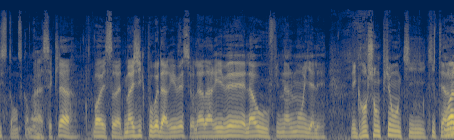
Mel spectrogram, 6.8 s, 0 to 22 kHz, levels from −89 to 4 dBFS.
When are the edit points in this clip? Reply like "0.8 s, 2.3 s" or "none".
none

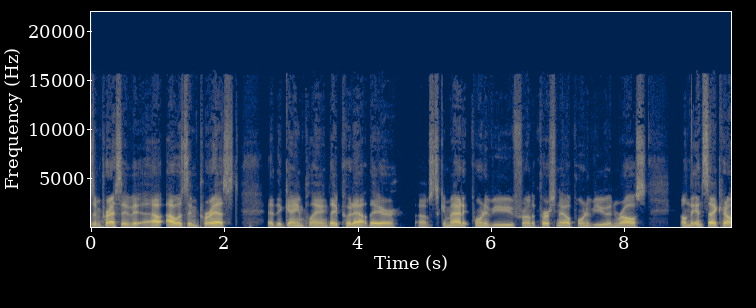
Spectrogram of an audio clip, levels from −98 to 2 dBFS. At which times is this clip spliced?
3.6 s, 5.1 s, 6.6 s

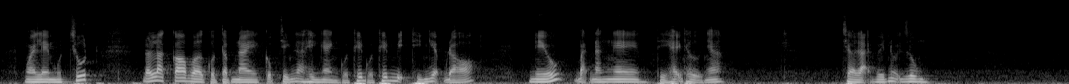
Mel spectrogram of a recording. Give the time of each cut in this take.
3.7 s, 6.8 s

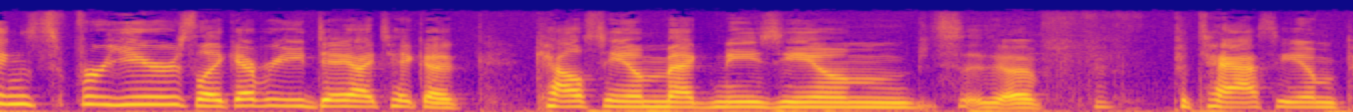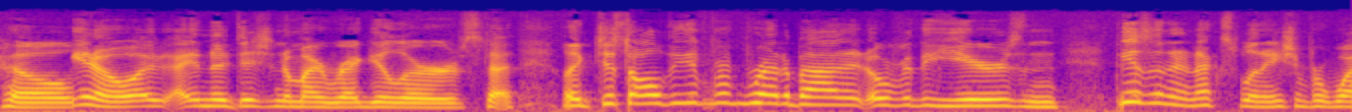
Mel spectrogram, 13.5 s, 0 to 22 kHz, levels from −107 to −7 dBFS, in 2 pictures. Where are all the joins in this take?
7.1 s, 12.4 s

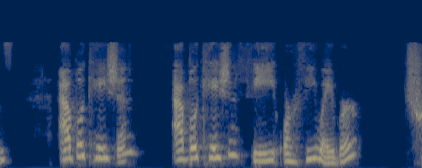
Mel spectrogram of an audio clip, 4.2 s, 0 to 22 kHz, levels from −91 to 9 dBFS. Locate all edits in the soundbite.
none

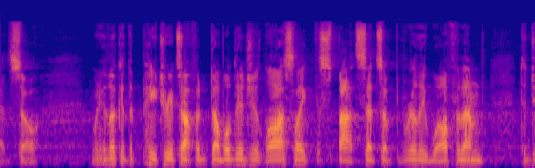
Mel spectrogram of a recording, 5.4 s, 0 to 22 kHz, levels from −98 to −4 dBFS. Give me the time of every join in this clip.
3.1 s

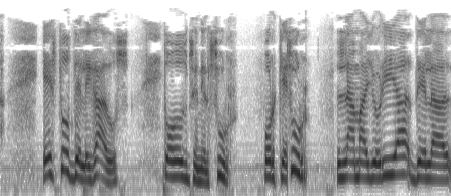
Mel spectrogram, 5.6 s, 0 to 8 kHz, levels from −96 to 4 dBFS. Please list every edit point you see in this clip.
2.0 s, 2.4 s, 3.6 s

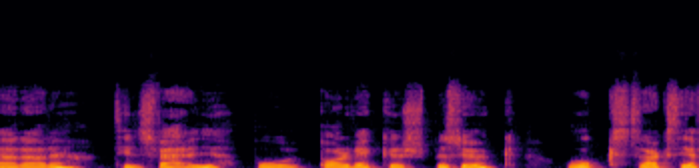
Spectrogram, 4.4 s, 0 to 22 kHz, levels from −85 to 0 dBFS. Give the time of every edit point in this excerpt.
3.3 s

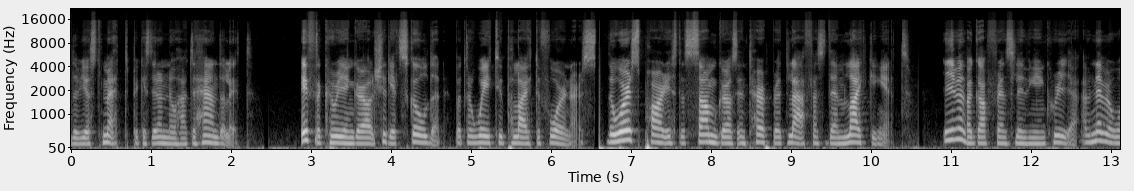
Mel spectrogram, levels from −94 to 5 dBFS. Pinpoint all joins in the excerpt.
3.1 s, 4.0 s, 4.9 s, 8.9 s, 11.2 s

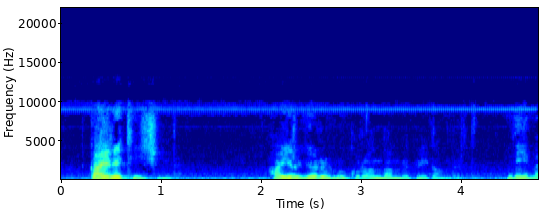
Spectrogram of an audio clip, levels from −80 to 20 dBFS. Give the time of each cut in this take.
none

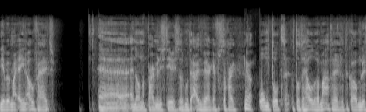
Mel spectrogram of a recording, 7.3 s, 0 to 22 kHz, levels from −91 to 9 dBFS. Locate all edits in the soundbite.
4.4 s, 5.7 s

